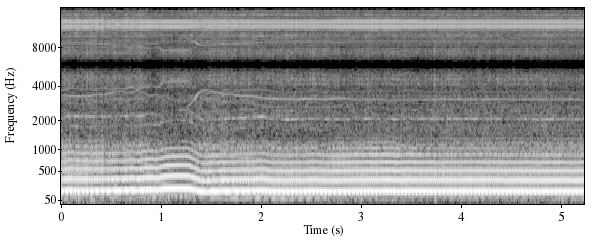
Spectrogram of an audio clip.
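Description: High motor whine that dips and recovers with throttle, with a rough, gritty edge under it, pointing to a bad bearing in one motor.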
